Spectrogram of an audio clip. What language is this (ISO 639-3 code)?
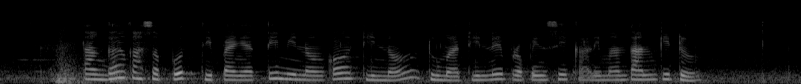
jav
